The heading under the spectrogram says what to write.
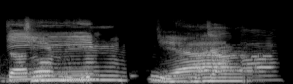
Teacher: জিম বললে শক্ত হবে জিহ্বার মাঝখানে ফোর্স পরবে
